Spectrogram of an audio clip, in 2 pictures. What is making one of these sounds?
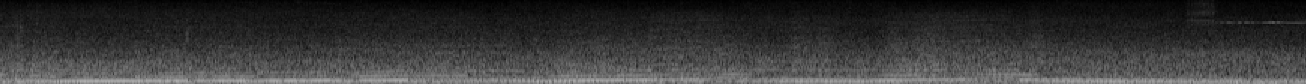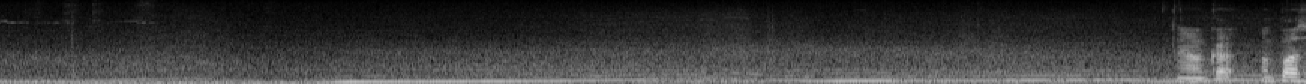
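A van engine accelerates through the gears.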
